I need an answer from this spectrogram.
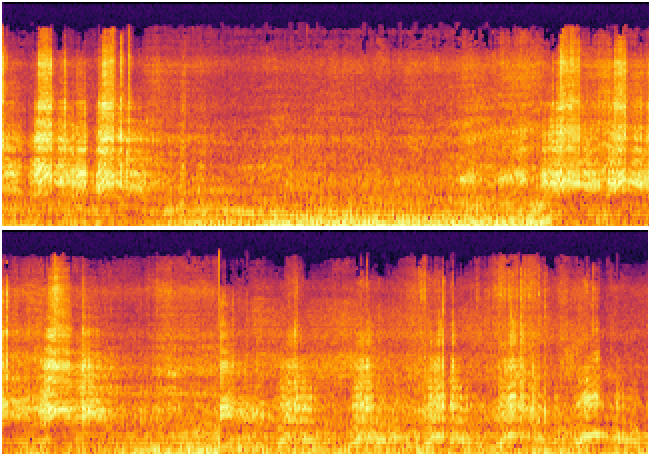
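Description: Car engine being revved in throttle blips, its pitch rising and falling repeatedly over a steady low rumble, with the quick blips coming more often near the end.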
